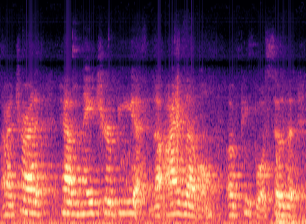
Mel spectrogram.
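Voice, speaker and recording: Soft-spoken woman in an echoey gallery. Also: lowish voice, steady tone, recorded from a distance. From Colombia. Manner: halting, with many restarts and fillers. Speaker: artist giving a gallery talk. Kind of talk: casual artist talk. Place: gallery hall. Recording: echoey hall, speaker off mic, faint noise.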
